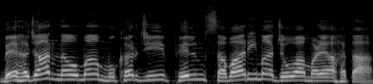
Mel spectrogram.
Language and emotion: Gujarati, neutral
